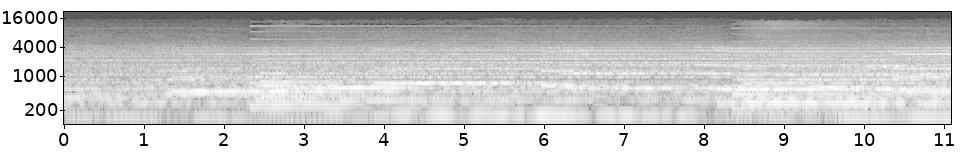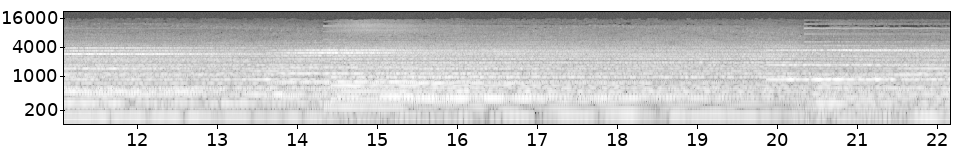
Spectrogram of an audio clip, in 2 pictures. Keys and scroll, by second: 7.7-9.5 typing.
